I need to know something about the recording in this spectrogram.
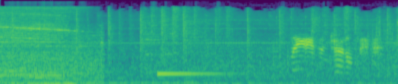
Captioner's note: engines power down; bell dings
